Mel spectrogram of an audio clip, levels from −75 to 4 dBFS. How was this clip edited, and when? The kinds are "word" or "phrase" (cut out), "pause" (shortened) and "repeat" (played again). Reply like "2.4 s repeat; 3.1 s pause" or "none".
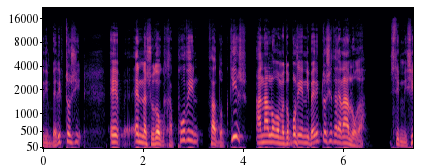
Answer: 2.4 s word; 3.2 s pause; 4.2 s pause; 5.1 s word; 5.9 s phrase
